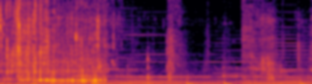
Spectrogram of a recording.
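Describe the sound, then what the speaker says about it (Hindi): Water poured into a mix of cement, gravel and sand, heard as a close splashing gush followed by scattered wet drips and squelches. "उसके बाद इसमें पानी डालेंगे"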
